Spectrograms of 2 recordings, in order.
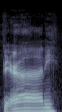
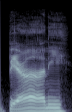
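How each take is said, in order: First: The two words are slurred into one word. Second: The two words are slurred into one word.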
